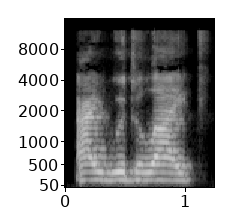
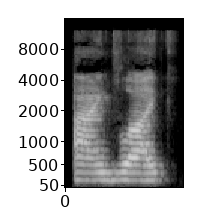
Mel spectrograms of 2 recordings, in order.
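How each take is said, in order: First: The word would is said in full. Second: Would is shortened to a d sound.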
